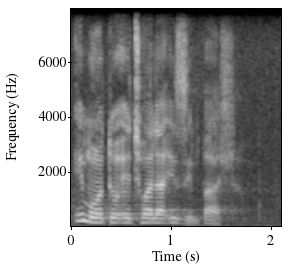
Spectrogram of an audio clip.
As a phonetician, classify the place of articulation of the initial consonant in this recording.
labial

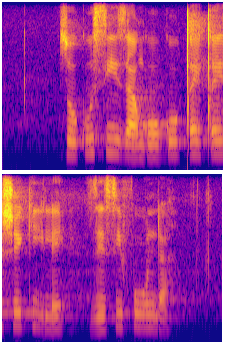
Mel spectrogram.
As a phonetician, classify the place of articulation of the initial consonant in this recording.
alveolar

